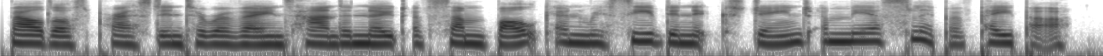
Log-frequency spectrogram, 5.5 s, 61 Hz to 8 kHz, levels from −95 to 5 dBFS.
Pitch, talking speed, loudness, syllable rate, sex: 185 Hz, 205 wpm, -20 LUFS, 5.8 syllables/s, female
